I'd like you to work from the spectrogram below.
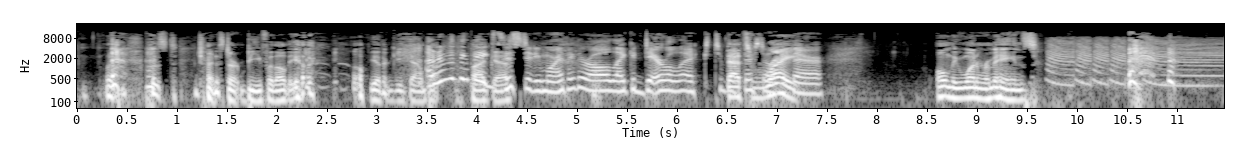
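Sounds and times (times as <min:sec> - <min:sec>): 
speech: 0:00.3 - 0:07.8, 0:08.6 - 0:10.0
air horn blast: 0:09.7 - 0:11.4.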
